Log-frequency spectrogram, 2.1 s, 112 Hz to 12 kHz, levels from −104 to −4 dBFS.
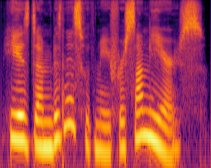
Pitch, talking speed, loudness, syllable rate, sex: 235 Hz, 255 wpm, -17 LUFS, 5.6 syllables/s, female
